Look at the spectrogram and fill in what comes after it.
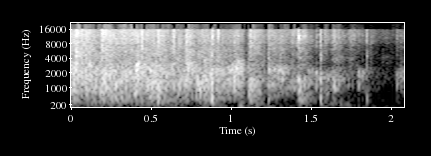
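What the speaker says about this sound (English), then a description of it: "Round of applause." An audience at a candidate training event in Indianapolis gives brief, dense applause that fades out within about two seconds.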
